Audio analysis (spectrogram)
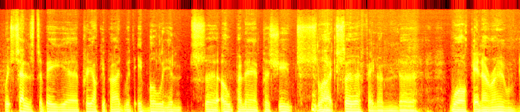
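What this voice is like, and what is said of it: Manchester English accent. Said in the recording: “Is that the accent we're hearing, Manchester? ... Yeah, I'm from Manchester.”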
